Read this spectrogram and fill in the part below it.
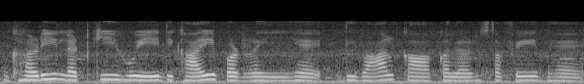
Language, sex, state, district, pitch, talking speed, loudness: Hindi, female, Chhattisgarh, Raipur, 175 Hz, 125 wpm, -17 LUFS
